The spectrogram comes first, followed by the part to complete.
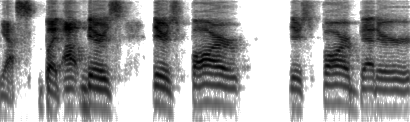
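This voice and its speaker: The recording is very clean with a silent background, and a man talks at a moderate pace. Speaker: quantum computing researcher. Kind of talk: technical talk. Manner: hesitant, many fillers.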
